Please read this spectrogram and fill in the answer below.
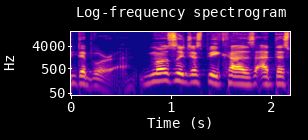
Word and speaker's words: Dabura: Dabura. The emphasis is on the wrong syllable. His name is Dabura, and then you elide that to get Dabra.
